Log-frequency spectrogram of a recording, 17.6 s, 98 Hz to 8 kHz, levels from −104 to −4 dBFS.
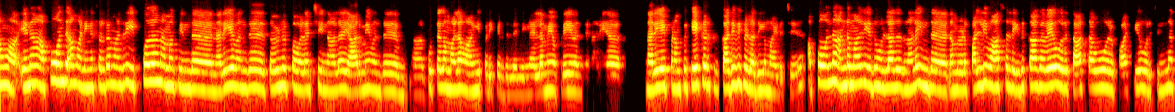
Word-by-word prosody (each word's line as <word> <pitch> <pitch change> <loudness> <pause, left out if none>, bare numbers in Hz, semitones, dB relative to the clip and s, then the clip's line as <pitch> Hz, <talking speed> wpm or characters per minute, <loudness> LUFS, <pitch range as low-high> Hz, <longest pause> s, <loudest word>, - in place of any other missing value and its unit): ஆமா. 285 -3 +2 0.2
ஏன்னா, 285 +3 +1
அப்போ 260 +6 -1
வந்து 325 0 +5
ஆமா 300 -1 -2
நீங்க 260 0 -2
சொல்ற 275 +1 0
மாதிரி 285 +2 -4
இப்ப 310 +4 +3
தான் 330 -1 +5
நமக்கு 275 -1 -2
இந்த 250 0 -2 0.3
நிறைய 245 +6 +1
வந்து 255 0 -3 0.2
தொழில்நுட்ப 265 +2 -1
வளர்ச்சியினால 235 -1 -5 0.2
யாருமே 225 +3 -2
வந்து, 225 0 -8 0.4
அ - - -12 0.2
புத்தகம் 255 0 -1
எல்லாம் 250 0 +1
வாங்கி 225 +1 -3
படிக்கிறது 205 -1 -11
இல்ல 195 - -7
இல்லீங்களா? 195 +1 -7
எல்லாமே 220 +2 -2
அப்பிடியே 225 0 -4
வந்து 210 0 -16
நெறைய 205 +1 -11 0.6
நெறைய 250 +3 +4
இப்ப 265 -1 -7
நமக்கு 250 +2 -3
கேக்குறதுக்கு 280 -3 +3
கருவிகள் 285 -1 +2
அதிகமாயிடுச்சு. 220 -2 -7 0.2
அப்போ 320 - +3
வந்து 310 +3 +2
அந்த 285 +2 +2
மாதிரி 300 +1 +1
எதுவும் 275 -1 -1
இல்லாததுனால, 260 0 +1
இந்த 260 -1 0 0.3
நம்மளோட 230 0 -3
பள்ளி 275 +5 0
வாசல்ல 265 -1 0
இதுக்காகவே 270 +1 +3
ஒரு 255 -2 +1
தாத்தாவோ, 250 +2 -1
ஒரு 235 -1 -4
பாட்டியோ, 225 +3 -3
ஒரு 225 - -10
சின்ன 255 +3 -6
250 Hz, 175 wpm, -23 LUFS, 230-275 Hz, 0.6 s, வந்து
